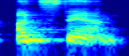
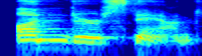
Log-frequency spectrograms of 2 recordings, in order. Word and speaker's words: understand: I've heard unstand a lot. Unstand? No, understand. So just a little quick pronunciation hint there.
